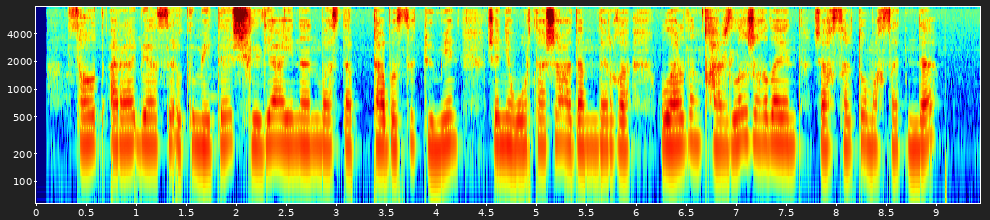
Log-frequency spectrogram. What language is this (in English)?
Kazakh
